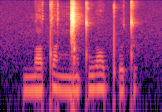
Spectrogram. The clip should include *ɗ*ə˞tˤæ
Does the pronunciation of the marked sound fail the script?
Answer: yes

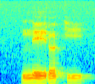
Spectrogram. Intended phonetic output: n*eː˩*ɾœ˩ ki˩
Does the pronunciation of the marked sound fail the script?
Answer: no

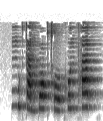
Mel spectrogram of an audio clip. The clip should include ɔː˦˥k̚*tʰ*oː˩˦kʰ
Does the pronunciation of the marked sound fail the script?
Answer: no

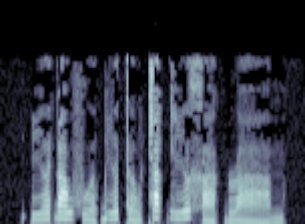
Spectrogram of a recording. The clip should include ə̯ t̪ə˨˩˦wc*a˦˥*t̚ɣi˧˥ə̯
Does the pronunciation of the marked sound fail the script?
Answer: no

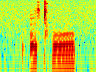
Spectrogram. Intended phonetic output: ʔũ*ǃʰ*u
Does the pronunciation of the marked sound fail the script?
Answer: yes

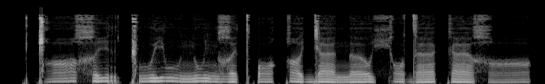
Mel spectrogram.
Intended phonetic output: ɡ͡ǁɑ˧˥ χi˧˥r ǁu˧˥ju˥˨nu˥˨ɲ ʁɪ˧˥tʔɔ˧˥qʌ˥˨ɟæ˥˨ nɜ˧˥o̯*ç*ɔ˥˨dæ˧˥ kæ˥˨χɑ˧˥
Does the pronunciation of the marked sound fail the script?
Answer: no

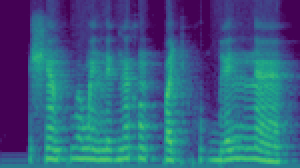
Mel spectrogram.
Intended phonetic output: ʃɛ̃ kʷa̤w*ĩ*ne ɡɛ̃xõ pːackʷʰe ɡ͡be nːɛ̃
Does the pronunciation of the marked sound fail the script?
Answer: yes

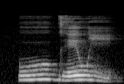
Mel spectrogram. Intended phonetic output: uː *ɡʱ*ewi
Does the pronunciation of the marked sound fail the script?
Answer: no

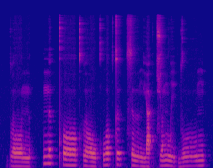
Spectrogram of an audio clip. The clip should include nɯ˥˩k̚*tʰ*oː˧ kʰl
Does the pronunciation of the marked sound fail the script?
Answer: yes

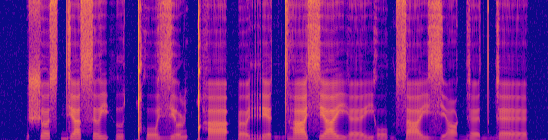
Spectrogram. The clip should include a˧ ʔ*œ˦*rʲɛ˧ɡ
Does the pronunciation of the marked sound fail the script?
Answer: yes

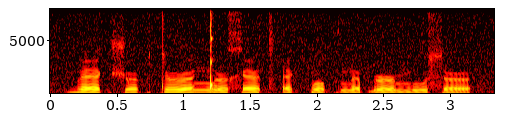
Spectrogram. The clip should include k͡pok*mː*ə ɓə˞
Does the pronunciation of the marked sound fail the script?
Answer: yes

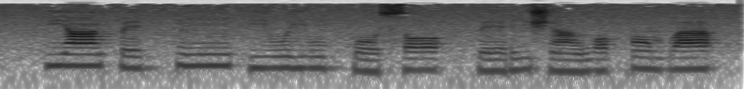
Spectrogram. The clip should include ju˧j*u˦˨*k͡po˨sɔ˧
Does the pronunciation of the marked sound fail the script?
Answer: yes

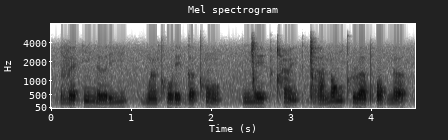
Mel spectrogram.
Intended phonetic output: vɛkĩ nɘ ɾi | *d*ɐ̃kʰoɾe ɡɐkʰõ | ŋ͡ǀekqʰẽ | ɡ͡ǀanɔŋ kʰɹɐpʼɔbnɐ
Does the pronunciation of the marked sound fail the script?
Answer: yes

